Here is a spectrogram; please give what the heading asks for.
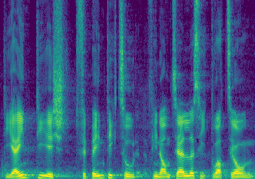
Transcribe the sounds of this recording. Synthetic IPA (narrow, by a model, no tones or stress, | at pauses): d̥iɛɪntiɪʃtfəɾb̥ɪndɪkt͡suɾfinɑnt͡sjɛlːəsituɑt͡sjoːn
